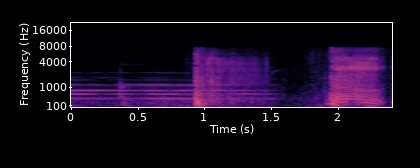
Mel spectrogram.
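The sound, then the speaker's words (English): Two loud, sputtering fart noises blown with the mouth by comedian Michael Ian Black, overdubbing farts for a butterfly video, a longer rasp followed by a shorter wobbling one, over a faint sustained tone. “Overdubbing farts for a butterfly video.”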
